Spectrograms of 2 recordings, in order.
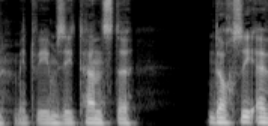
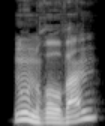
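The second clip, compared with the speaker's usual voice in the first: stern voice; 5 semitones higher, 6 dB louder than usual. A narrator's reading. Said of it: "begann sie mit strenger Stimme".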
